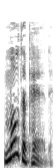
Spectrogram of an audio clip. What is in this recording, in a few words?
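"multiped", English, British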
